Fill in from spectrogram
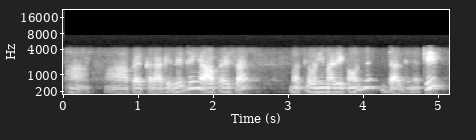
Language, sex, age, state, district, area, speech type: Hindi, female, 60+, Uttar Pradesh, Sitapur, rural, conversation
